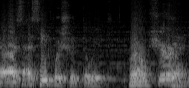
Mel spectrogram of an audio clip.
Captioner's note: non-english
